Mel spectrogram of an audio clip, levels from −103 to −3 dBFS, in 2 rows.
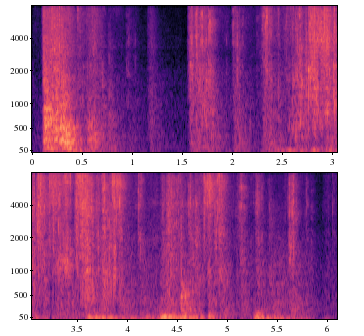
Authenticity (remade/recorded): recorded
